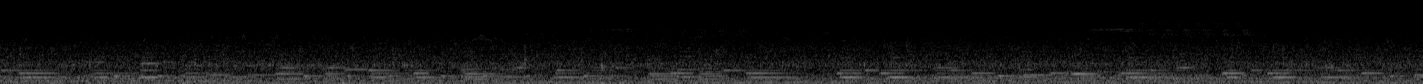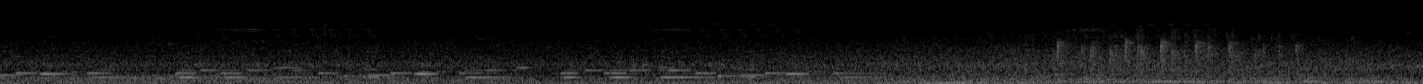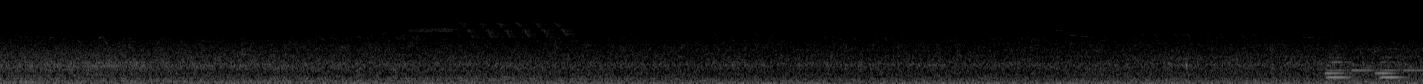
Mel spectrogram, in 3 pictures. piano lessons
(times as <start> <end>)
0.0 23.6, 41.7 42.6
